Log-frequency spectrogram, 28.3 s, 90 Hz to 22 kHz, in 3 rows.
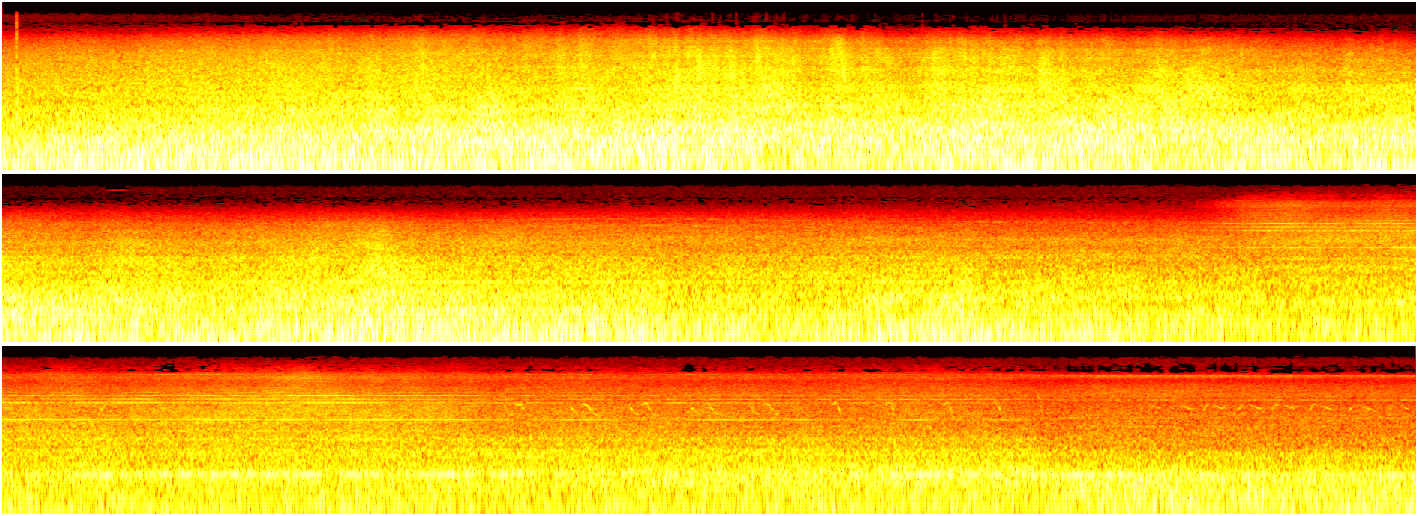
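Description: Boeing 777's twin jet engines at takeoff thrust: a loud rumbling roar as it lifts off and climbs away, fading over about fifteen seconds. After an abrupt cut about two-thirds of the way through, a quieter steady jet whine with a few high steady tones from a taxiing Airbus A330's engines.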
